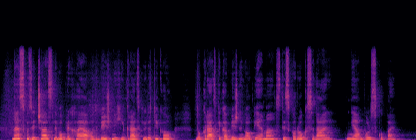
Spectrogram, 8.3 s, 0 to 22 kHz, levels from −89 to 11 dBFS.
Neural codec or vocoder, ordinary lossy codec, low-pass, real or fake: vocoder, 44.1 kHz, 128 mel bands every 512 samples, BigVGAN v2; none; 14.4 kHz; fake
